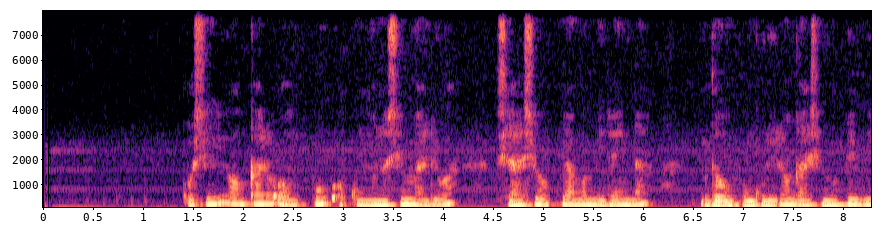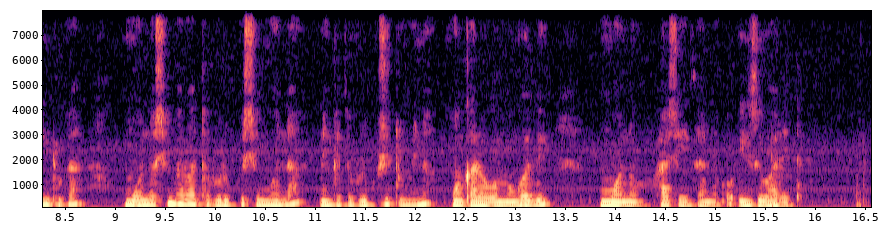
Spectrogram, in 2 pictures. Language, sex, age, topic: Oshiwambo, female, 25-35, finance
